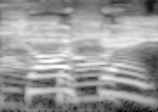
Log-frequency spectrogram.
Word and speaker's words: Shawshank: It was Shangsha Redemption. – Oh, Shawshank. Shawshank.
